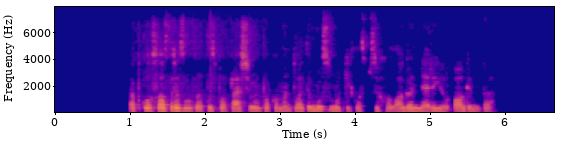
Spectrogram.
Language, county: Lithuanian, Vilnius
